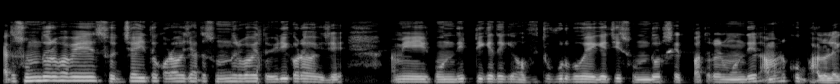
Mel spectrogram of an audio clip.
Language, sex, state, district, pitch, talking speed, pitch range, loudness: Bengali, female, West Bengal, Jhargram, 130 Hz, 165 wpm, 120-145 Hz, -23 LUFS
